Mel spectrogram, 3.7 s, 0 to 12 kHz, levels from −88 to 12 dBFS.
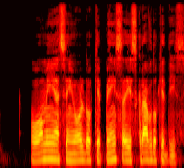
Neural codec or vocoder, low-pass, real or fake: none; 10.8 kHz; real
